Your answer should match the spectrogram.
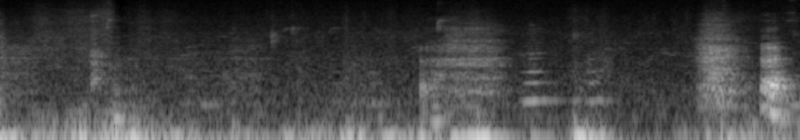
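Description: Men laughing in short breathy bursts and exhaling hard, with a little voiced chuckling near the end, over a steady low rumble.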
